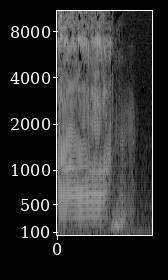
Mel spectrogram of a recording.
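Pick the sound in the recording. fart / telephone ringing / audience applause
fart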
